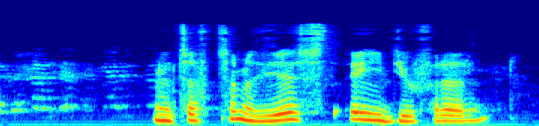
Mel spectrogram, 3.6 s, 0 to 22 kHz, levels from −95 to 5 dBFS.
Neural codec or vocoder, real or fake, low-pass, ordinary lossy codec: vocoder, 44.1 kHz, 128 mel bands every 512 samples, BigVGAN v2; fake; 9.9 kHz; AAC, 64 kbps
